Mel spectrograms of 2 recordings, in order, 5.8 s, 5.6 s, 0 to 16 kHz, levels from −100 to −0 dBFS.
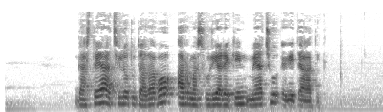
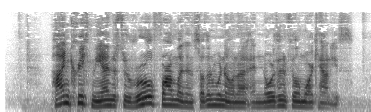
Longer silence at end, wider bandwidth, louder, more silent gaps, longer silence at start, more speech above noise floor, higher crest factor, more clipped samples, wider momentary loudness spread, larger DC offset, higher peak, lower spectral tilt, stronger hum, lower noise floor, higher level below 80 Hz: first, 0.95 s vs 0.35 s; about the same, 11.5 kHz vs 11.5 kHz; second, -28 LUFS vs -18 LUFS; neither; first, 1.15 s vs 0.8 s; first, 48 dB vs 35 dB; about the same, 22 dB vs 18 dB; neither; about the same, 8 LU vs 8 LU; neither; second, -8 dBFS vs -2 dBFS; second, -4 dB/octave vs -5.5 dB/octave; neither; first, -76 dBFS vs -53 dBFS; second, -66 dBFS vs -58 dBFS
